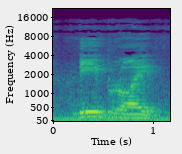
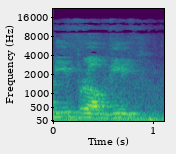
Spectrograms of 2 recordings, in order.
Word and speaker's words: de Broglie: De Broglie. This is not de Broglie.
